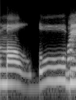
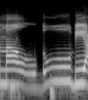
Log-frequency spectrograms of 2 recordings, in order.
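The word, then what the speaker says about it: المغضوب: Siratal ladzina an'amta 'alaihim ghairil maghdubi 'alaihim. Nah, maghdu. Ma tipiskan. Maghdu. Maghdu.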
